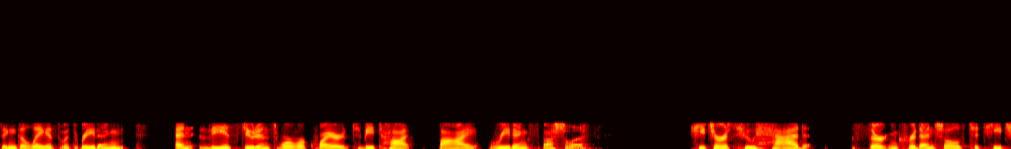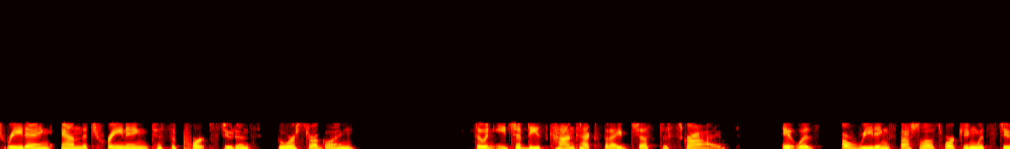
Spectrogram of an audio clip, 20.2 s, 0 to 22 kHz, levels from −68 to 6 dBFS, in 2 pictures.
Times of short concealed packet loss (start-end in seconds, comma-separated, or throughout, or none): none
